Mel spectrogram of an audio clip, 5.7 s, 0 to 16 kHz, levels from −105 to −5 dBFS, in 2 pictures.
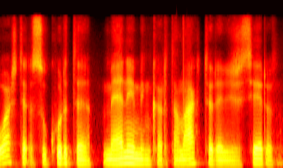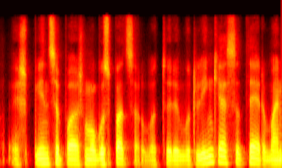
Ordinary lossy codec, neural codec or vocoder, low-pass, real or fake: AAC, 96 kbps; codec, 24 kHz, 0.9 kbps, WavTokenizer, large speech release; 10.8 kHz; fake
